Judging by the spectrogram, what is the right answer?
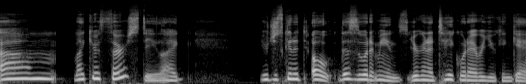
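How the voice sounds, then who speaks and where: Fairly high in pitch with lively intonation, a woman with an ordinary speaking voice talks at a fairly quick pace in a dry, close sound with no echo. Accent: Canadian. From Canada, Calgary, Alberta. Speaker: podcast co-host. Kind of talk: casual chat.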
